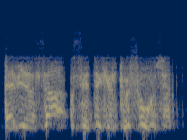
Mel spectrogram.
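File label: French trick mood high; War Thunder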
